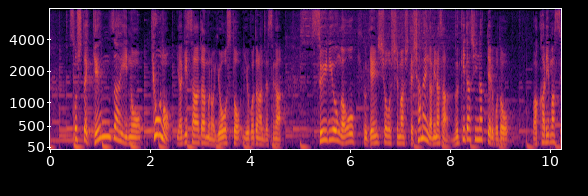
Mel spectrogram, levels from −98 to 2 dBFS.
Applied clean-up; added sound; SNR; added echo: none; none; none; none.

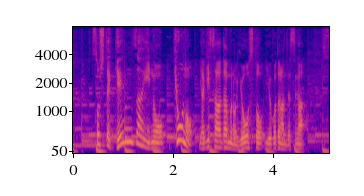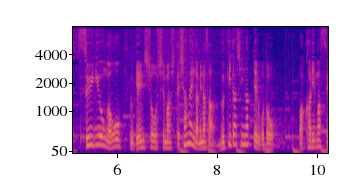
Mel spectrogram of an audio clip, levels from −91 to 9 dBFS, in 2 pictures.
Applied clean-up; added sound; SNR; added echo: none; Bowed string instrument; 19 dB; none.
